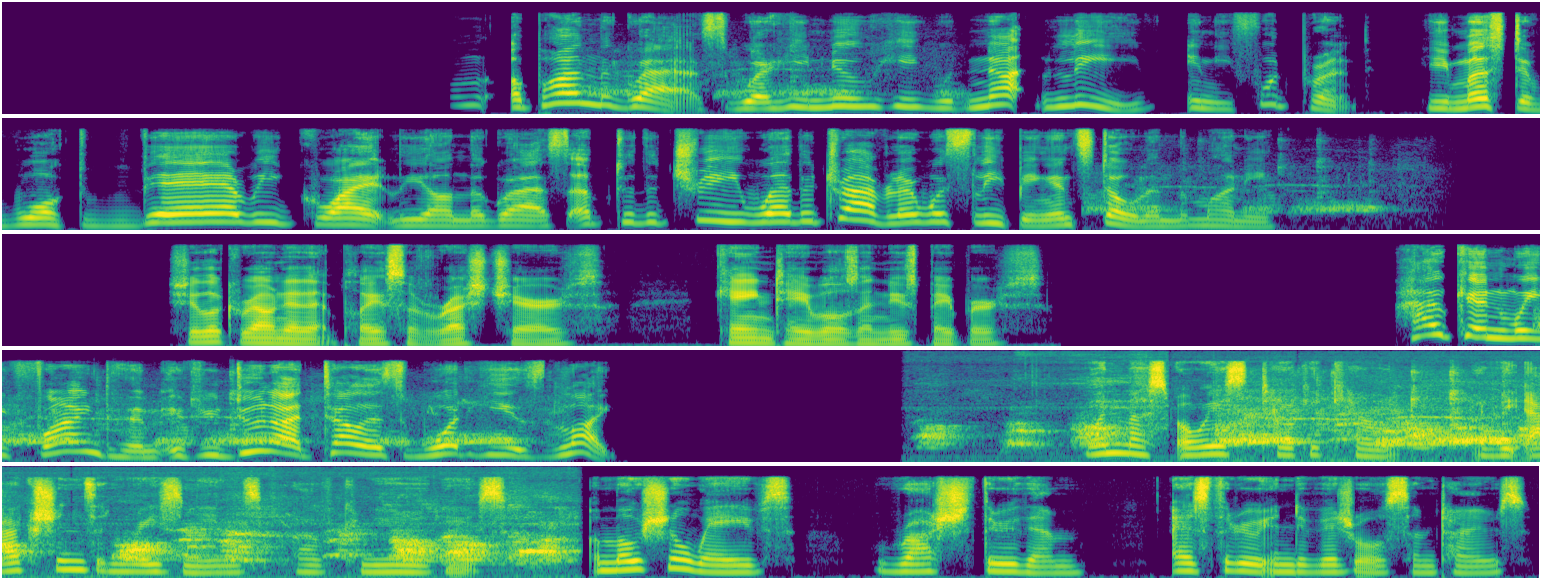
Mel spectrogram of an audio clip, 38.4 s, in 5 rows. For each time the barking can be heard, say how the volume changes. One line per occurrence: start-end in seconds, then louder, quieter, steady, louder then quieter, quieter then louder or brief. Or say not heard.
27.6-33.6 louder.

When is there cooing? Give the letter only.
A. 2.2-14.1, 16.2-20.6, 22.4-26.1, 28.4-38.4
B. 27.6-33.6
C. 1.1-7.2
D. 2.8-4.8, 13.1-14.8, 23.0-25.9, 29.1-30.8
D.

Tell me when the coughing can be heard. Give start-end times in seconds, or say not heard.
not heard.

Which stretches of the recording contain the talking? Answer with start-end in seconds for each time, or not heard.
2.2-14.1, 16.2-20.6, 22.4-26.1, 28.4-38.4.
